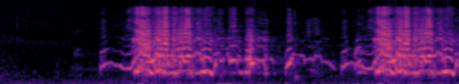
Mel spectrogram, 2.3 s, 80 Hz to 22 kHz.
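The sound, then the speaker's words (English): A turkey gobbles loudly, two rapid rattling bursts of its warbling call separated by a short pause, with no talking. “I have 2 pigs named Willow and Rainy, 3 turkeys, 5 chickens”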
